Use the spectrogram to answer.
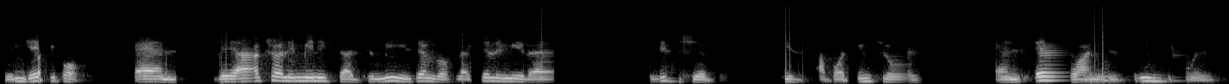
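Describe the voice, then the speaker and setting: A man from Zimbabwe speaks at a middle pitch in an online masterclass, thinking aloud and often restarting his sentences. His voice comes through a narrow, tinny video-call line with a dry sound and no room around it. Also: dry recording. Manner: thoughtful, halting, repeats words while searching for them. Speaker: leadership speaker answering questions. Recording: tinny phone-like audio.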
